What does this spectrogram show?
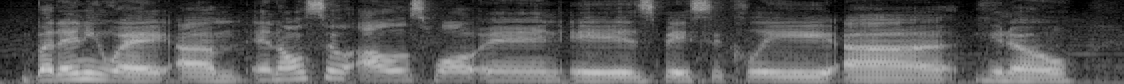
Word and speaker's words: Alice Walton: more about this yeah the Alice Walton school of medicine pronounced awesome she is building a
